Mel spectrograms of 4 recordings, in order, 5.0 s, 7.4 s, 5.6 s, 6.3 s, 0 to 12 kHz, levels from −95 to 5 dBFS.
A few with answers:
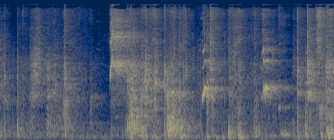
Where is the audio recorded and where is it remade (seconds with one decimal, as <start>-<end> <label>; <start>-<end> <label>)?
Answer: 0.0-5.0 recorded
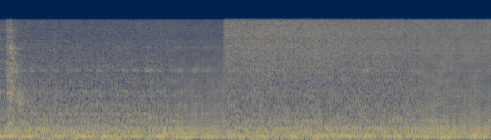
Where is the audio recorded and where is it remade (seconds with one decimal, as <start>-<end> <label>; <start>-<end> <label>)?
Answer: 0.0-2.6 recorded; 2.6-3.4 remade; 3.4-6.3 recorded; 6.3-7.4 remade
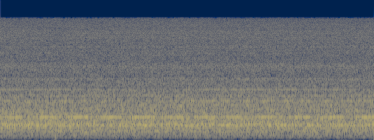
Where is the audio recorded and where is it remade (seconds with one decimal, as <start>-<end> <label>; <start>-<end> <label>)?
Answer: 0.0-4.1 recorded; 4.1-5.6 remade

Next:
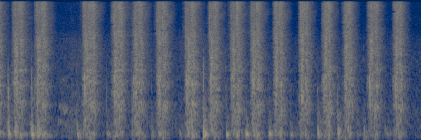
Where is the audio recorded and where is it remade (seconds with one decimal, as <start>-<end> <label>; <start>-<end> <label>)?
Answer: 0.0-1.4 recorded; 1.4-2.0 remade; 2.0-6.3 recorded

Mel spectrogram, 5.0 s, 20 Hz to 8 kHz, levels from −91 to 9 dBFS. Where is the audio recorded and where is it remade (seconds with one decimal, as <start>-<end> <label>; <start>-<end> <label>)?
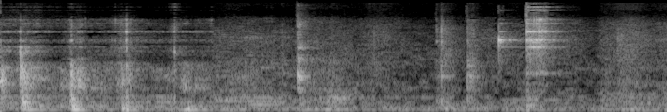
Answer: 0.0-1.6 remade; 1.6-5.0 recorded

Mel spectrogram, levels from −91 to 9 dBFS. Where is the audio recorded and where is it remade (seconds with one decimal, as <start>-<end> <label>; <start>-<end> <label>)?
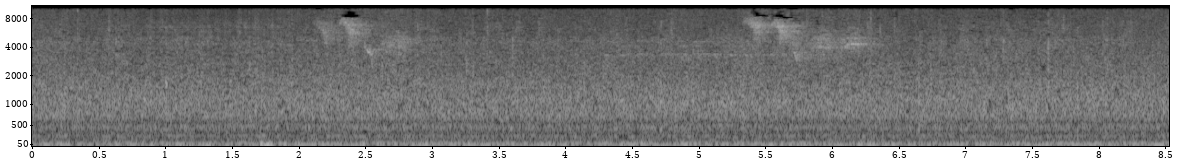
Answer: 0.0-0.8 recorded; 0.8-1.9 remade; 1.9-8.5 recorded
